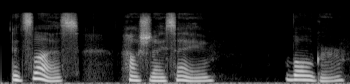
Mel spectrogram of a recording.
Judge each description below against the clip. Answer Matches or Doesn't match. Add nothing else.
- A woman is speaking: Matches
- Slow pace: Matches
